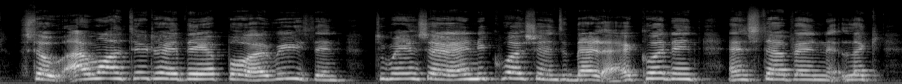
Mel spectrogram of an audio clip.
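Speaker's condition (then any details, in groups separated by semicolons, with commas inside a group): Anoxic brain injury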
